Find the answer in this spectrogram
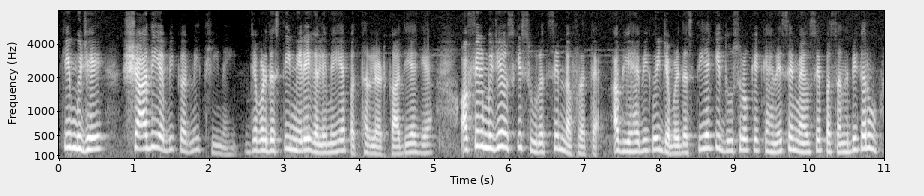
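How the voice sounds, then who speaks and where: A woman's voice: mid-range voice, lively intonation, normal speed, natural voice. A woman voicing an annoyed, stubborn young male student in a novel reading, speaking curtly. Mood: irritated. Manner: curt, annoyed. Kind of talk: reading a Hindi novel aloud.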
